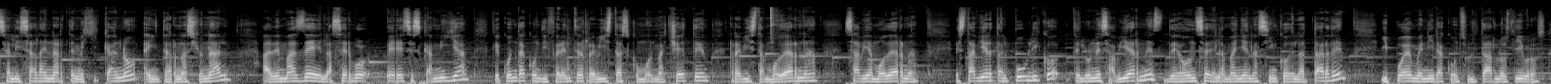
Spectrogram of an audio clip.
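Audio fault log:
No faults detected; the signal path holds steady with nothing audible to log.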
